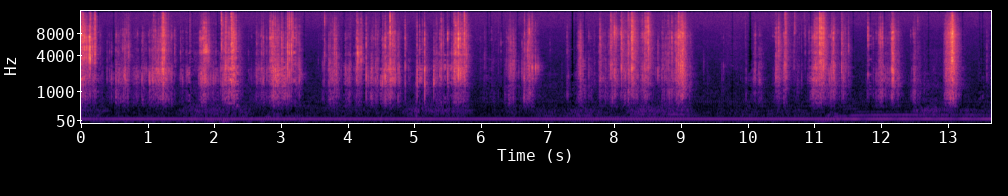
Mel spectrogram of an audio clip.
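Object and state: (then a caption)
Plastic box of push pins. A small, hollow clear plastic box full of colored push pins is held close and tapped and handled with long nails. Quick, bright plastic clicks and crinkly rattles come in uneven bursts, over a steady low hum.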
